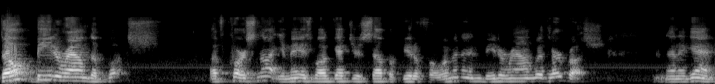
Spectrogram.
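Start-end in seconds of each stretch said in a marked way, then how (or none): none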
